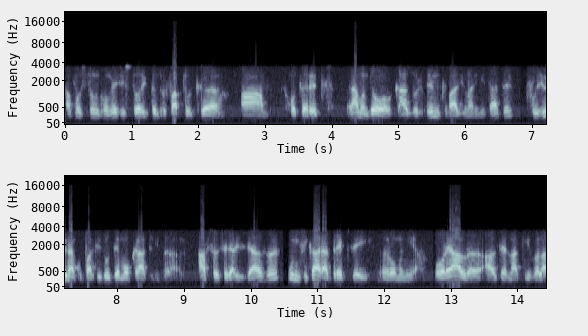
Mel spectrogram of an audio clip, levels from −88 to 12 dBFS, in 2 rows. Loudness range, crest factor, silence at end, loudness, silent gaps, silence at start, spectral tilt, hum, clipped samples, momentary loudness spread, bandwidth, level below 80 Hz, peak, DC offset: 2 LU; 14 dB; 0 s; -16 LUFS; none; 0 s; -6 dB/octave; none; under 0.1%; 12 LU; 6.2 kHz; -68 dBFS; -2 dBFS; under 0.1%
